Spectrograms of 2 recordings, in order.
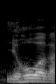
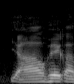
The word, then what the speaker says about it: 야훼: 그때 학사들이 연구해 보니까 여호와가 아니고 발음이 야훼가 맞다고 하는 거예요.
